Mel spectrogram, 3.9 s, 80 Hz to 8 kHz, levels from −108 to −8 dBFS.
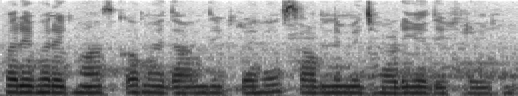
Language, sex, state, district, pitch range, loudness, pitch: Hindi, female, Chhattisgarh, Bilaspur, 180-195 Hz, -22 LUFS, 190 Hz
